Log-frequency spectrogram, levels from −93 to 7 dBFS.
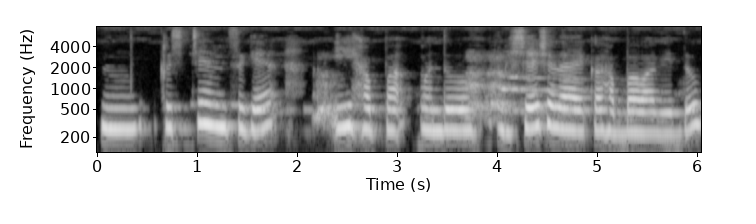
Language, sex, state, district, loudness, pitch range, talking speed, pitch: Kannada, female, Karnataka, Belgaum, -15 LUFS, 250-280 Hz, 80 wpm, 260 Hz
